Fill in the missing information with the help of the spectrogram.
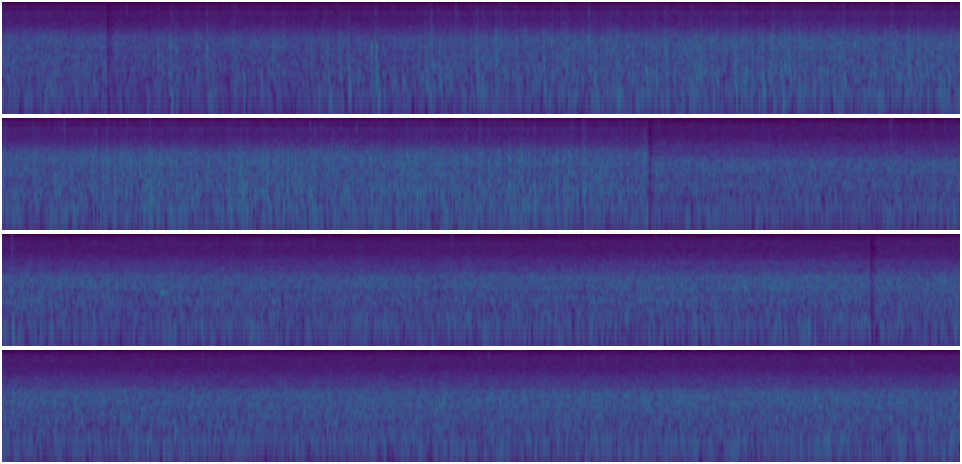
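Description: Steady rain falling, a dense, even hiss that shifts slightly in tone about twelve seconds in.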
